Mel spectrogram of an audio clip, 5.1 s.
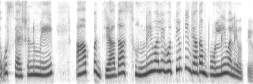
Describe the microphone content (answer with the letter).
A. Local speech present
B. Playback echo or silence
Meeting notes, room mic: A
